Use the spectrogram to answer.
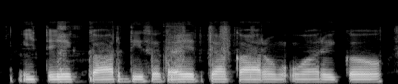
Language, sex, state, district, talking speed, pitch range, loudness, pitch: Marathi, male, Maharashtra, Nagpur, 135 wpm, 115-120 Hz, -15 LUFS, 120 Hz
